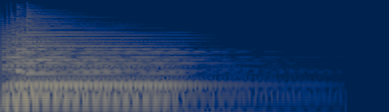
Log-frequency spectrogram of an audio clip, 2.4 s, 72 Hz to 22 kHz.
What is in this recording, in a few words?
C Suspended 2nd Suspended 4th, down, Guitar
